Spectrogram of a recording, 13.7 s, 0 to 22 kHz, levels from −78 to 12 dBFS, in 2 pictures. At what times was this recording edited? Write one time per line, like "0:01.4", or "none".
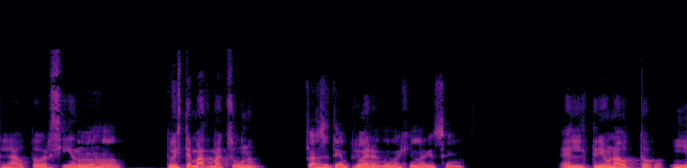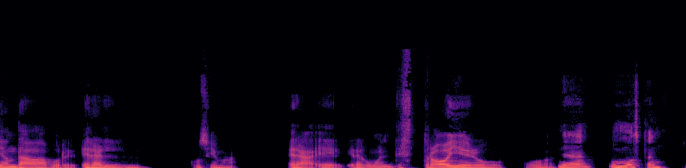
none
